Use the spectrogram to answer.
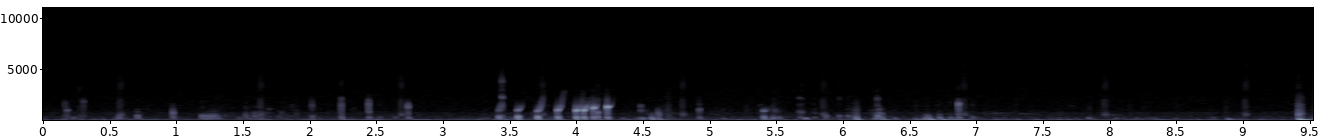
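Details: Frequent gurgling, bubbling abdominal noises with a burst of rapid gurgles; ordinary active bowel sounds (borborygmi) of digestion.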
